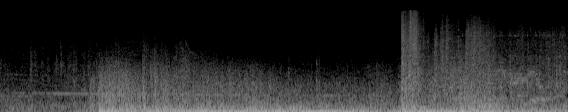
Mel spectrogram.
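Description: A heavy tank engine rumbles deeply.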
